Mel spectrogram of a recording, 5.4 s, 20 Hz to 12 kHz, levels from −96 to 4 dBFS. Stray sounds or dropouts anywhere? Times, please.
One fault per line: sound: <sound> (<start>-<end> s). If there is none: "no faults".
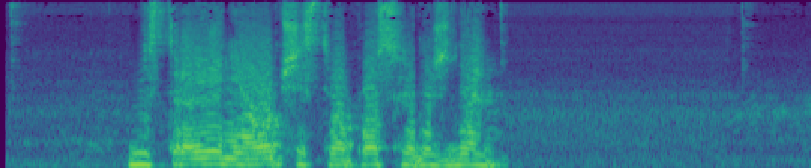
no faults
